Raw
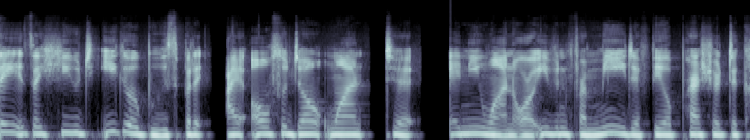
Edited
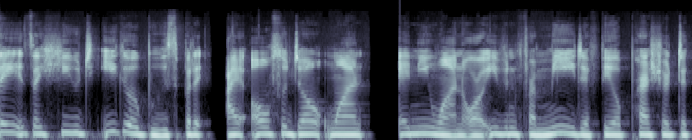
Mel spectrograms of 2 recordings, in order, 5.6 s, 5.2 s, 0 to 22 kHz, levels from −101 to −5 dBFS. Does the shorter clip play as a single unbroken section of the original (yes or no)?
no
